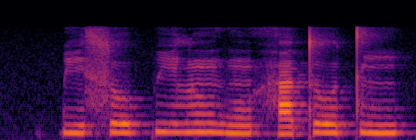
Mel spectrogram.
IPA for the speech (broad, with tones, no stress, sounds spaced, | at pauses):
k͡p i˨ s o˦ p i˦ l ũ˦ v ũ˨ h a˨ t oː˦ t ĩ˨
